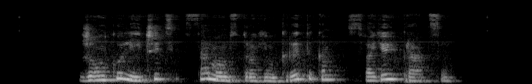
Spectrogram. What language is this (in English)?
Belarusian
